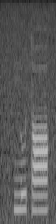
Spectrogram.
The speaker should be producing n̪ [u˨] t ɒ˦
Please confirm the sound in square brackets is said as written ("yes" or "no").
no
